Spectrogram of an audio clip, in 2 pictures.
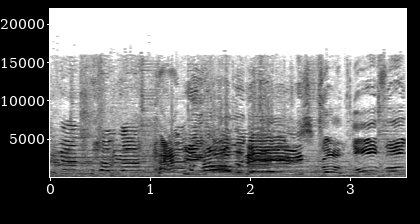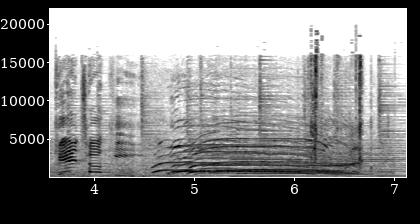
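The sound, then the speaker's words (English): A packed holiday crowd cheers and whoops outdoors on a plaza, with many high, rising shouts and squeals layered over a constant roar of voices, loud and energetic throughout. “A terrific holiday crowd out there on our plaza. It's packed once again. High energy.”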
